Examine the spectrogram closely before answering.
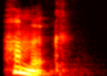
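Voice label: "hummock", English, British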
